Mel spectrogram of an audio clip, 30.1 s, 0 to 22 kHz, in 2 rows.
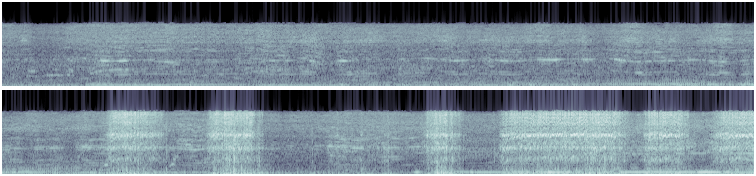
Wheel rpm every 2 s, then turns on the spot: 0, 0, 0, 0, 0, 0, 0, 0, 20, 60, 60, 30, 70, 170, 110.
20-22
